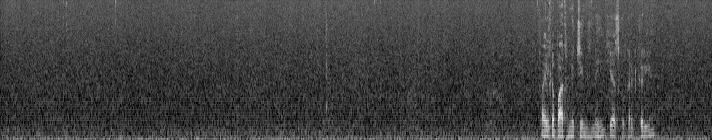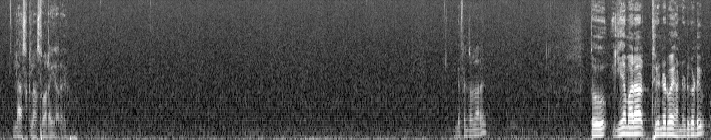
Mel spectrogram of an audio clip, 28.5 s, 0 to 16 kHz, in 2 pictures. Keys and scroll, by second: 0.9 ctrl+s, 12.7 alt+f, 13.0 alt+移, 13.7 ctrl+c, 17.4 ctrl+v, 18.6 alt+Tab.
